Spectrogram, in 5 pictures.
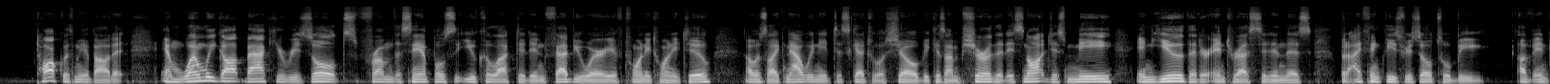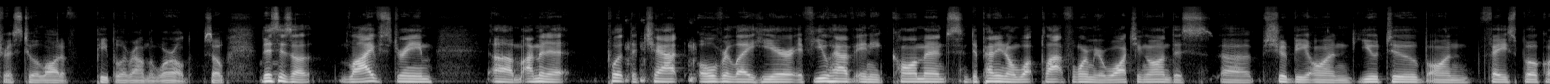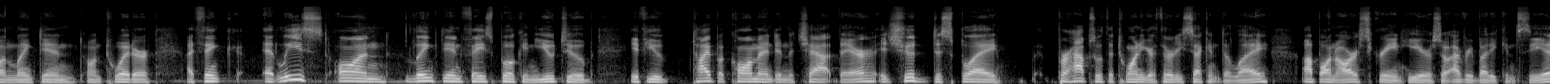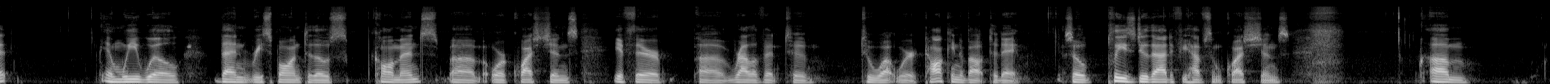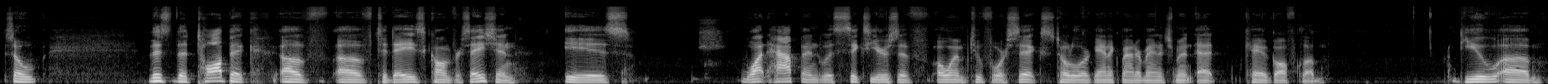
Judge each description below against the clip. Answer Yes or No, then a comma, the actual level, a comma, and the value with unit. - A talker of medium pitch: No, low, 115 Hz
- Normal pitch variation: Yes, average, 3.7 semitones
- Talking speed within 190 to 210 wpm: No, average, 155 wpm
